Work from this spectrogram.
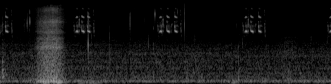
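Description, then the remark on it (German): Crickets chirp in short, high-pitched pulsed bursts repeating roughly every second, fairly faint over a quiet background hiss, with one brief soft rustle near the start. “Das Grillen hat man gehört.”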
